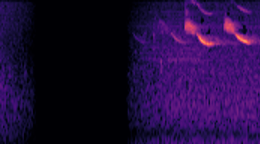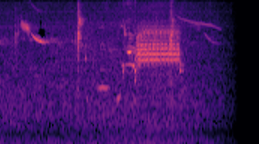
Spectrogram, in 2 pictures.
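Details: Red-winged Blackbirds in Missoula wetlands, where territorial males flash red wing badges to warn off other males, give sharp, high slurred whistles, then a buzzy trill under a second; steady low wind or traffic rumble underneath.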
